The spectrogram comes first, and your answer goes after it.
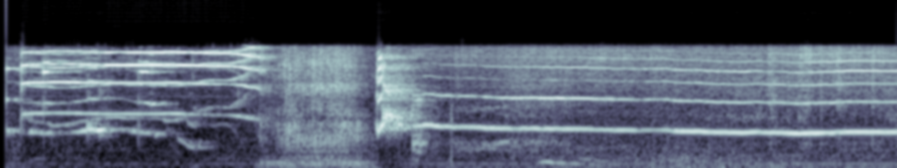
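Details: Pet pug howling in response to a squeaky toy: long sustained tonal howls with rich harmonics, a brief noisy break near the middle, then a steady slightly falling howl held to the end.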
